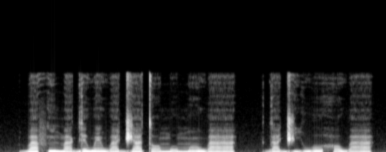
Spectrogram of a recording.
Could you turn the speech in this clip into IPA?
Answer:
b a˦ f ĩ˦˨ m a˧ ɡ ɛ˦ w ɛ̃˦˨ w a˨ d͡ʒ a˧ t ɔ˨ m o˨ m ɔ̃˨˦ w a˦ | ɡ a˨ d͡ʒ i˨˦ w o˦˨ h ɔ˨ w a˨˦

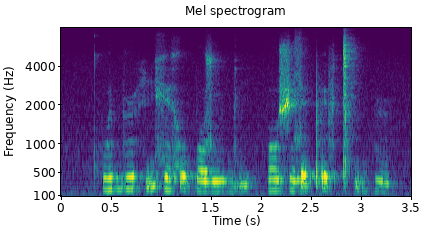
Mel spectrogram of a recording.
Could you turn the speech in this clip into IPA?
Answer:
kʷʰ e b ʉ h ḭ x e x o̰ p o z ŋ ʉ b ḭ | o ʃ i z ḛ pʼ ḛ f ǀʰ ḭ b p ʉ

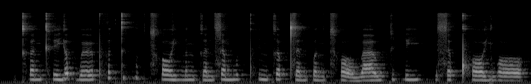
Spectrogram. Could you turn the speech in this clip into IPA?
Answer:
kʰ ɐ˨˧ n kʰ e˨˥ j ɐ˨ p̚ w œː˨˥ pʰ ɐ˥ k̚ t̪ ɪ˥ k̚ w ʊ˧ k̚ t͡sʰ ɔː˨ j ŋ ɐ˨ ŋ k ɐ˨˥ n s ɐ˧ m w ʊ˥ k̚ pʰ ɪ˧ ŋ k ɐ˧ p̚ t͡s ɐ˨˧ n p ɐ˨ ŋ t͡sʰ ɔː˨˩ w aː˨˧ w k ɪ˧ k̚ e˧ j | s ɐ˨˥ p̚ kʰ ɔː˨ j w ɔː˨

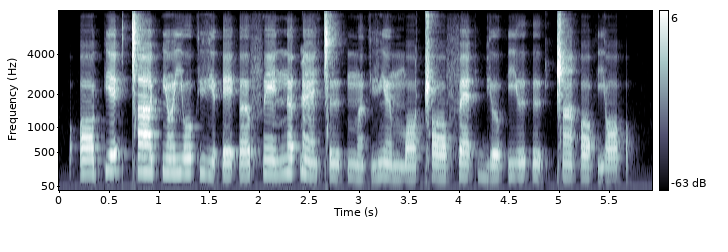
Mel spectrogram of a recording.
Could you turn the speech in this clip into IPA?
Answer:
ʔ ɔ˨ pʲ ɛ˦ ʔ ǀ a˦ pʲ ɔ̃˦ j o˦ ʔ vʲ ə˨ ʔ e˨ ʔ ə˨˦ f ẽ˧ n ə˦ ʔ ɽ ɛ̃˧ ǀ ɨ˨ ʔ m ə̃˨ ʔ vʲ ə̃˦˨ m ɔ˨ ǁ ɔ˧ f ɛ˦ ʔ bʲ o˨˦ ʔ j ɨ˦ ʔ ɨ˨ ʔ ǁ ã˦ ʔ ɔ˨ ʔ j ɔ˧ ʔ

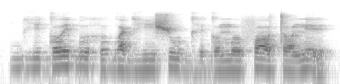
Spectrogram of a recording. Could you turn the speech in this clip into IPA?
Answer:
bʱ i ɡ o ɪ̯ ɓ u h u ɡʷ a ɡʱ i ʃ u ɡʱ ɪ ɡ o m o f ɔ t ɔ n ɪ

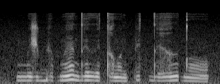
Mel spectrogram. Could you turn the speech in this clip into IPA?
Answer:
m ɪ ʒ bʲ o b ɛ̃ d̪ ɪ ð ɪ t ɣ õ d pʲ ɘ t d̪ ɪ ɣ ɯ d̪ õ

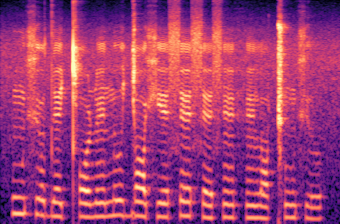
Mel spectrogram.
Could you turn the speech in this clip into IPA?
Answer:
ũ˦ xʲ ɔ˧ d ɛ˨ cʰ ɔ˨ ɳ ɛ̃˧ n ɤ˦ ɟ ɒ˦˨ xʲ ɛ˧ s ɛ˦ s ɛ˨ s ɛ̃˧ h ɛ̃˧ l ɒ˨ ǁ ũ˦ xʲ ɤ˧

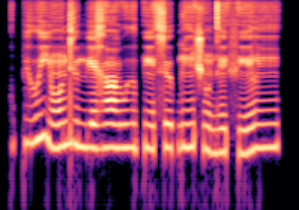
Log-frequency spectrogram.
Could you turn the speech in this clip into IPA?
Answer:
pʲ u j õ d y mʲ æ ɣ ɑ̃ β ɯ pʲ ẽ s ø ɓ ĩ ʃ ũ d ẽ fʲ ẽ l ĩ

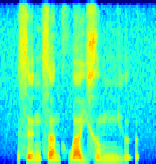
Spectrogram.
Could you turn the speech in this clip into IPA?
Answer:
s ɛ̰˧˥ ŋ s a˧˩ n h w a˧ j ɣ ə˧ m ɲ ḭ˧˨ ə̯ ʔ

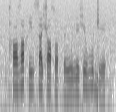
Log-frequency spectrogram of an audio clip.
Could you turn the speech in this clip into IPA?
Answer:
qʰ ø˧ zˤ ə˦ h i˧ lʲ s a˦ xʲ ɔ˧ sˤ y˨ h ø˨ ŋ u˨ lʲ œ˧ xʲ ə˦ w v u˦ ɡʲ e˨

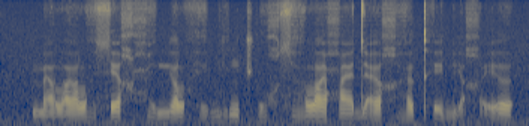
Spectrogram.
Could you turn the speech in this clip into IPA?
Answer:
m æ˩ lˠ e˩˥ ə̯ lˠ e̤˩ s e˧˥˧ χ ħ e̤˧˩ mʲ e˥˧ lˠ h e̤˩˥ bʲ e̤˧˥˧ ŋ t͡ʃʼ ṳ˧˥ χ s a̤˧˥ lˠ e˧˥˧ ħ æ˧˥ d æ̰˥˧ ə̯ χ a̤˧˥ ə̯ kʰ ḛ˧˥ bʲ a̰˩ χ ḛ˧˥˧ ə̯

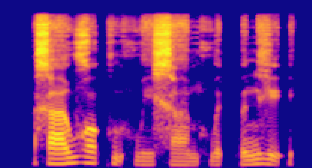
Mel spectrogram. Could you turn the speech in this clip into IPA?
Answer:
x aː˨˦ w ɣ ɔ˨˦ k ṵ˧˨ h w e̤˨˩ x a̤ː˨˩ m h w ə˨˩ t̚ ʔ ə˨˦ n ɣ ḛ˧˨ ʔ

